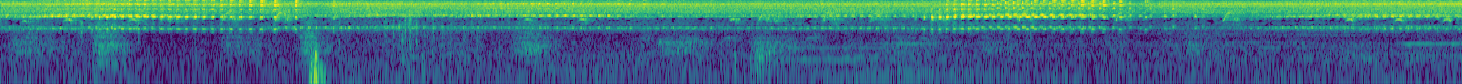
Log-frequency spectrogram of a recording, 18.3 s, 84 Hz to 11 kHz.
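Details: Higurashi, the evening cicada, singing beside the parking lot of Izumi Nature Park on 20 August 2012: a steady, shrill, high-pitched chorus of rapid pulsed trilling that swells louder for a couple of seconds near the twelve-second mark.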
